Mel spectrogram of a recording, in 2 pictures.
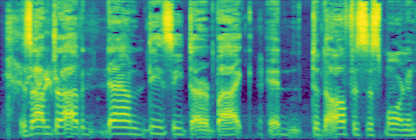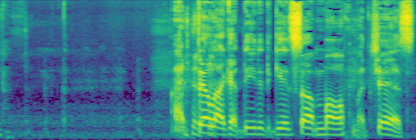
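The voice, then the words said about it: Imitates another person's voice. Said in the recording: “Worst Impression Series, Bill Clinton”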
